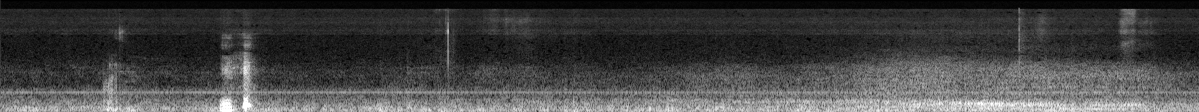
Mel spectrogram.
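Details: A low indoor rumble with a steady hum and a few knocks; no animal voice is heard. Faint clicks and a slow swell of background noise fill the rest.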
